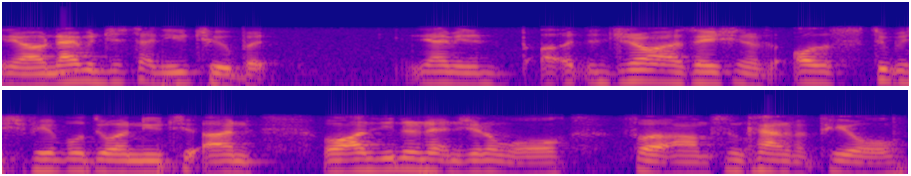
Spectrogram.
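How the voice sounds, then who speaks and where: With noticeable background noise behind him, a man speaks very fast at a medium pitch in a monotone, flat intonation. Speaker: vlogger. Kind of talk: casual rant to camera. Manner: rambling with many fillers, halting.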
